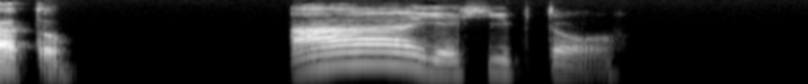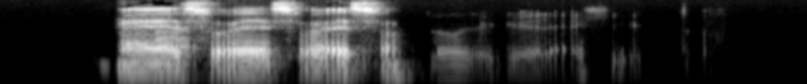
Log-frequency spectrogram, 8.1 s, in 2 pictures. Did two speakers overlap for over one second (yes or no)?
yes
